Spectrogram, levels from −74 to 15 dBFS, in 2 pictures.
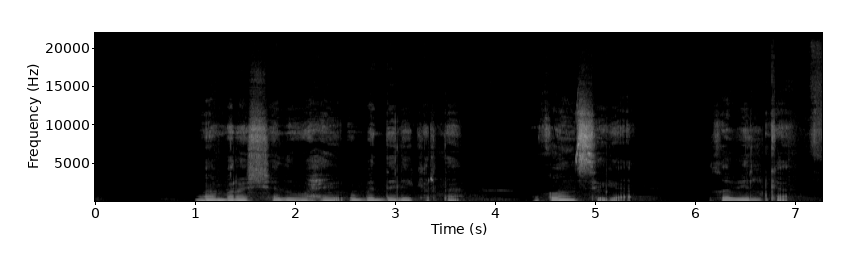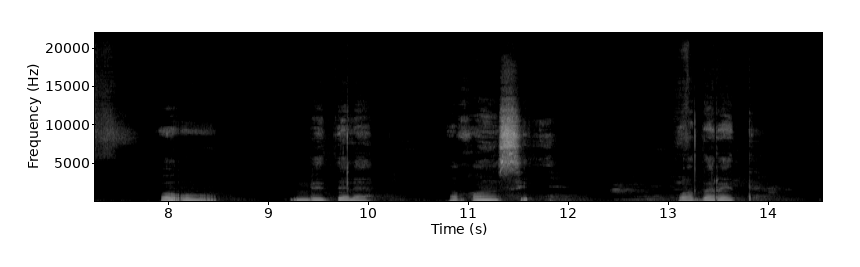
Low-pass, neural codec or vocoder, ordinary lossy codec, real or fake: none; none; none; real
